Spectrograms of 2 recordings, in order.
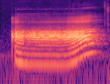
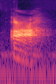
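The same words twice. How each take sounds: First: The pitch dips down and then rises. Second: The pitch falls sharply from high to low. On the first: "The third one goes down and then up" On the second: "the fourth one just goes straight down"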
